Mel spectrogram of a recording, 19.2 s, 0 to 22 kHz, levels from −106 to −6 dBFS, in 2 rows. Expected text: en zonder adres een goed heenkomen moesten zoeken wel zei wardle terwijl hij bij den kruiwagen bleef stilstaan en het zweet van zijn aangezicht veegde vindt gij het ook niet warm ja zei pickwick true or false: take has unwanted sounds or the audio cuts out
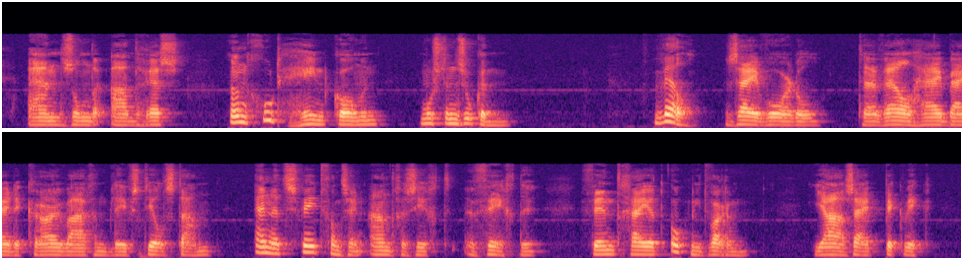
false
